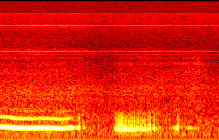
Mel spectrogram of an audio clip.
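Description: A girl humming one steady note with closed lips for about a second, then a shorter, rougher hum, and a faint click near the end.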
